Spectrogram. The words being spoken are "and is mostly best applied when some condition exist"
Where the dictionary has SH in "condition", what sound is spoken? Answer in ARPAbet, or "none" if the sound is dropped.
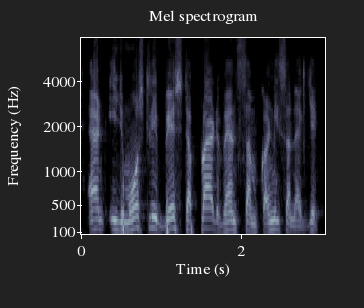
S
